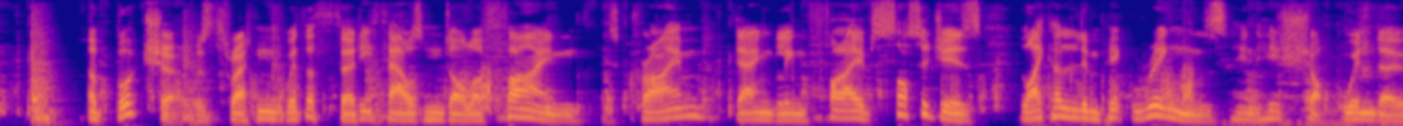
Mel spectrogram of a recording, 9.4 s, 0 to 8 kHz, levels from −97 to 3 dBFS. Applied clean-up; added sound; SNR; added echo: classical method log-MMSE.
